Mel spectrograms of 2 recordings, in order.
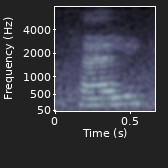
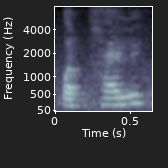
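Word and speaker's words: phthalic: इसको हम लोग बोलते हैं थैलिक एसिड। थैलिक एसिड, आप इसको पथैलिक पढ़ना, पथैलिक एसिड। पी कई लोग साइलेंट कर देते हैं, तो पथैलिक पढ़ो ताकि पी भी आपको ध्यान में रहे।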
